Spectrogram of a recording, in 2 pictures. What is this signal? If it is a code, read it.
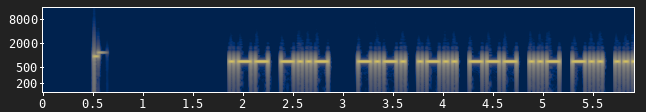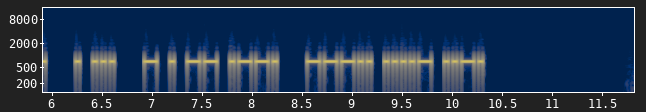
Morse code, heard as a keyed tone, about 28 wpm, 700 Hz. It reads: WX CLOUDS ES TEMP 84F
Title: Practice QSO - Exchange 2 - Info - 28wpm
